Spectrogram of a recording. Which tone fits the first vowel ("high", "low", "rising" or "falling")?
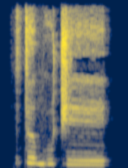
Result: falling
